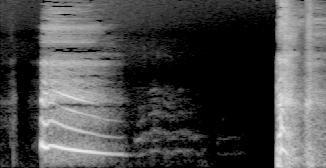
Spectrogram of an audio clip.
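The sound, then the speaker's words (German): A cat lets out one loud, drawn-out meow that slides downward in pitch, followed after a pause by a short, harsher burst of sound. No one speaks. “Ich höre Katzen miauen, ganz fürchterlich.”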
